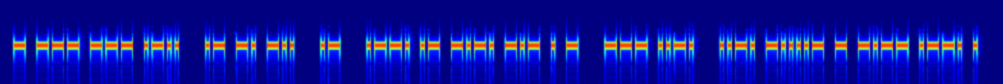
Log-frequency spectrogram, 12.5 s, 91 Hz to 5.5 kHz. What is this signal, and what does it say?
Morse code, heard as a keyed tone, about 25 wpm, 600 Hz. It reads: TOOL AND A PACKET OF F-TYPE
